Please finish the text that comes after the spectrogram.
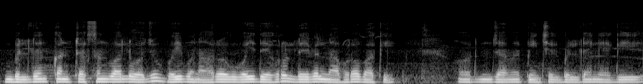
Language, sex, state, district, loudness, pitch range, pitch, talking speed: Hindi, male, Uttar Pradesh, Jalaun, -12 LUFS, 110-120 Hz, 115 Hz, 205 wpm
